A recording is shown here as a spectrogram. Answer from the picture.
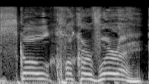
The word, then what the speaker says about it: Scoil Chlochair Mhuire: Scoil Chlochair Mhuire in Carrigtwohill, I hear. – Yes. Scoil Chlochair Mhuire in Carrigtwohill.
